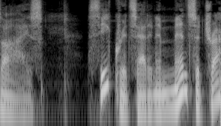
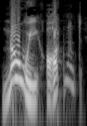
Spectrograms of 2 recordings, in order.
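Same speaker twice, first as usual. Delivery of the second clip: higher, louder, slower protest through food; mouth-full shout; 11 semitones higher, 4 dB louder, slower than usual. A narrator's reading. Mole cutting off the Rat through a mouthful, louder and higher. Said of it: "shouted the Mole with his mouth full".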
